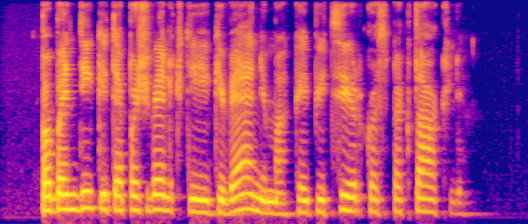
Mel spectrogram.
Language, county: Lithuanian, Klaipėda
